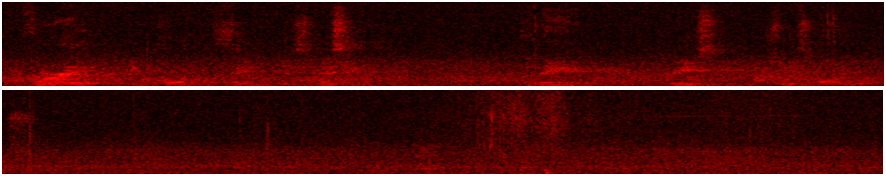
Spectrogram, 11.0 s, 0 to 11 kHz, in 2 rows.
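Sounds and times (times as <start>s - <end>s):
faint indistinct voices: 7.8s - 10.1s
wind on microphone rumble: 7.8s - 11.0s.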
